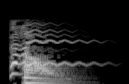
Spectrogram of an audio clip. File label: emotion surprised; wanNingTaiQiu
